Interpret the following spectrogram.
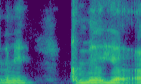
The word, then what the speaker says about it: Camillyah: me see let me see if I can say it right Chamilia right you said it right earlier and I was surprised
